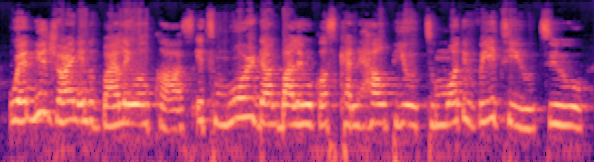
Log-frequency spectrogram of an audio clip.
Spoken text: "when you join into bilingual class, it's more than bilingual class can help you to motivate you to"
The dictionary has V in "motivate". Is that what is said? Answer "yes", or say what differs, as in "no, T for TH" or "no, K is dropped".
yes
